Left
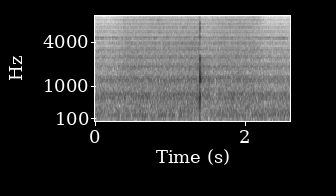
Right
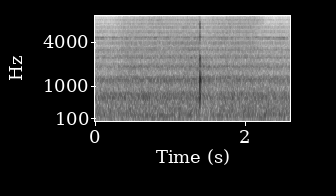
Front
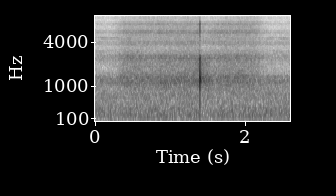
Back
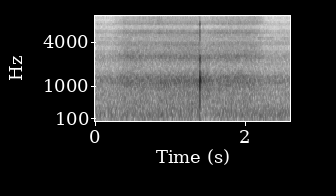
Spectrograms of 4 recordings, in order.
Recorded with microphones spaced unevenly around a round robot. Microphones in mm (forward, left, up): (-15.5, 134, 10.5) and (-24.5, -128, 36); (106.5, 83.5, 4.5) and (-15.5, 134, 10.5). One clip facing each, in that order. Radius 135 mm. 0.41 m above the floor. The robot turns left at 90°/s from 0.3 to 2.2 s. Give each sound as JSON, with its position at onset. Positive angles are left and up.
{"t": 1.4, "sound": "a clap", "azimuth_deg": 115, "distance_m": 0.8}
